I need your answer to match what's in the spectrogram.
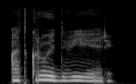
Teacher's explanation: Грустно, тихо, с понижением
